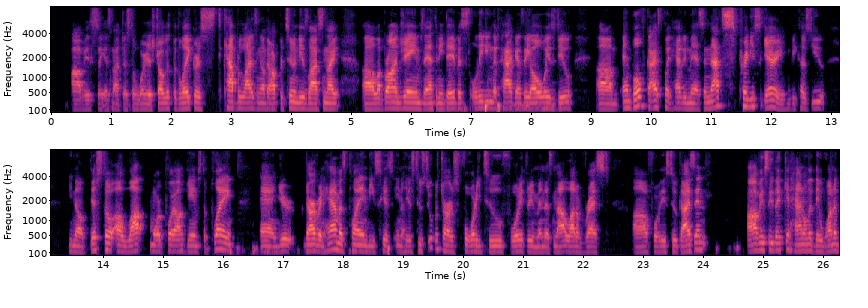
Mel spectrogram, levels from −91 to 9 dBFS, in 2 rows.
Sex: male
